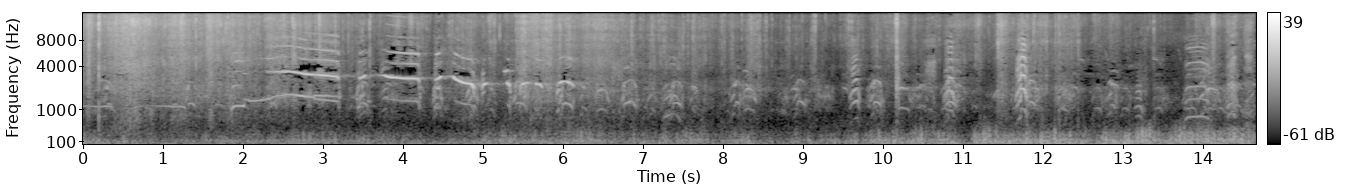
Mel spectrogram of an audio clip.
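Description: Waterfowl calling at the water's edge: a string of short pitched calls, some gliding up or down early on and quicker, shorter notes later. A low rumble of wind on the microphone runs underneath and grows louder near the end.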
